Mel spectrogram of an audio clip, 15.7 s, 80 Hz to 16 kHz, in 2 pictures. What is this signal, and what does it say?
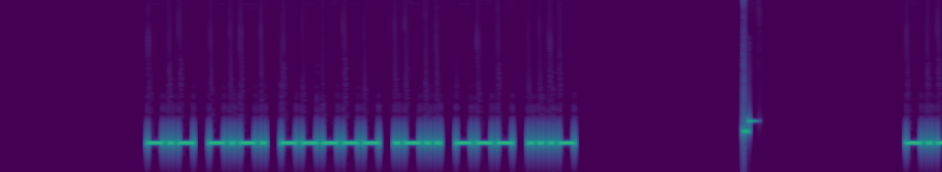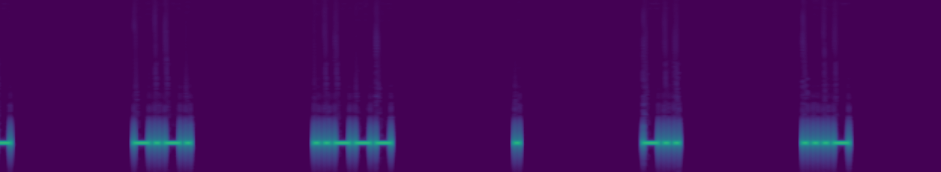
Morse code, heard as a keyed tone, about 27 wpm, spaced as for 12 wpm, 700 Hz. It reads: KC0LOV KC2EDV
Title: USA Call Signs - 6 Characters - 8x Character Spacing - 28wpm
